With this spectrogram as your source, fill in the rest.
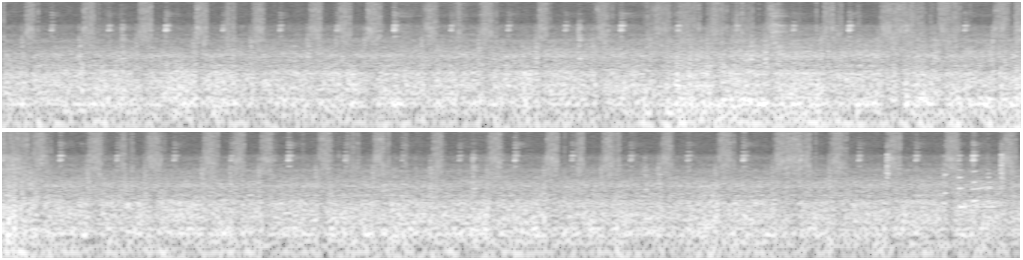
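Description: A car's engine and tyres hum steadily from inside the car on a highway.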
